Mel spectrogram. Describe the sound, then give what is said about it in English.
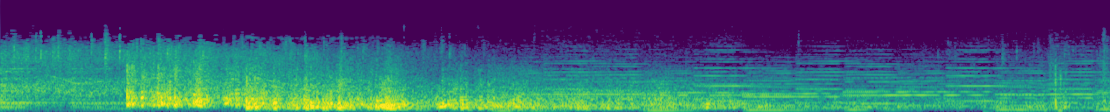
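A heavy thunderstorm: a loud rumbling thunderclap breaks over steady pouring rain, then fades into a long, lower roll while the rain keeps falling. No voices. “I'd rather take my chances there than out in this fabricated storm. We could get electrocuted or catch pneumonia or something.”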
